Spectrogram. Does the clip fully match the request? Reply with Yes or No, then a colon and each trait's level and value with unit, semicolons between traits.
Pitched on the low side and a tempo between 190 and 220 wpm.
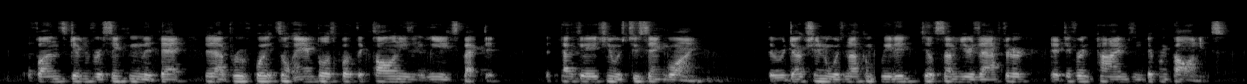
Yes: low, 125 Hz; average, 195 wpm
